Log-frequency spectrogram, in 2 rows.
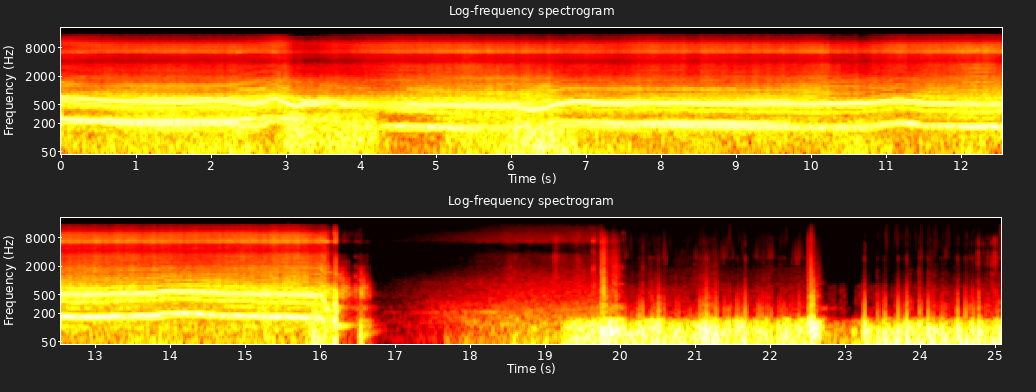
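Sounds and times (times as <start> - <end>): quadcopter motors whining: 0.0 - 16.4.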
